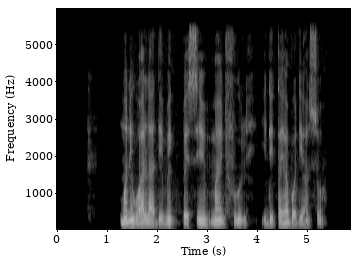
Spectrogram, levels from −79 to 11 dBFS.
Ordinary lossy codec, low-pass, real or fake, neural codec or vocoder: none; 5.4 kHz; real; none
